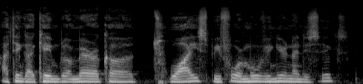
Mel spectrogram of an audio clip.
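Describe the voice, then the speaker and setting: A man in his forties from Tonga, telling animated stories about his youth as an interview guest. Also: medium pitch, fast talker, no room sound. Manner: animated storyteller, acts out quotes. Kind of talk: casual storytelling interview.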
